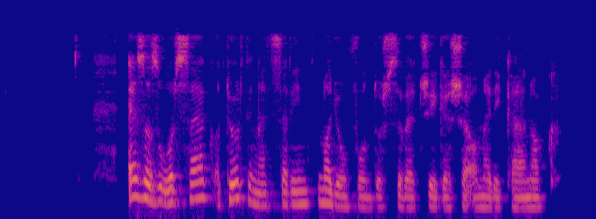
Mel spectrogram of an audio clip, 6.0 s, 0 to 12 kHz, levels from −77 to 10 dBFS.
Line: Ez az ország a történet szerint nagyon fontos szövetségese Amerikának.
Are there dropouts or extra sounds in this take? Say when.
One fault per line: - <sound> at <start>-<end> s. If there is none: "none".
none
